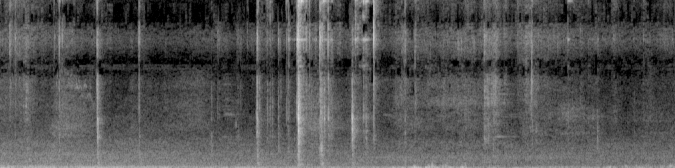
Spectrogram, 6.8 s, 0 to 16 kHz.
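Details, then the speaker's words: John Deere tractor diesel, cold start below freezing (about 28°F) without glow plugs: cranks right up and settles into a low, even rumble with no stumbling or misfire, a healthy cold start and idle. "Had no doubt it would start. It's probably one of our easiest starts. No glow plugs, no nothing. Below freezing, cranks right up."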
